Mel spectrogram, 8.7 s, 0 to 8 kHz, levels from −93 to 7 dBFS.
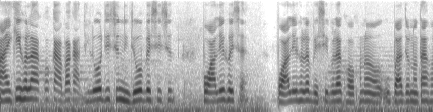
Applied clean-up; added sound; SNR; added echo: none; Train / Breathing; 11 dB; none.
